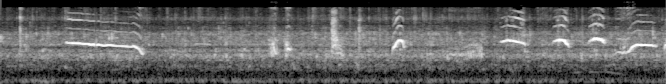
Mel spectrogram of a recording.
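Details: Oriental magpie-robin singing over a background of flowing water, meant as therapy for birds that stop singing: a long descending whistle, then a string of short arched whistled notes and chirps.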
